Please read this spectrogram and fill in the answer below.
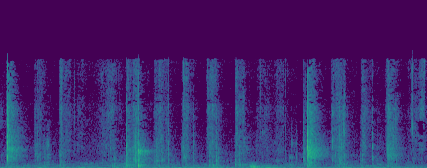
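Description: A deck of tarot cards shuffled by hand: soft, quiet card clicks and slides, with a few sharper snaps about a second in and again about three seconds in.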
